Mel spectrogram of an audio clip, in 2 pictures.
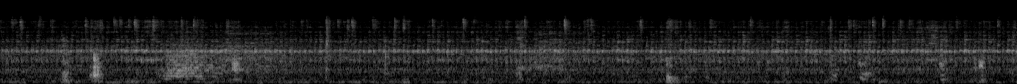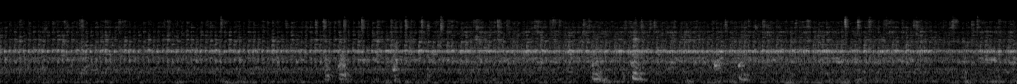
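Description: Burning straw crackles and pops outdoors.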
